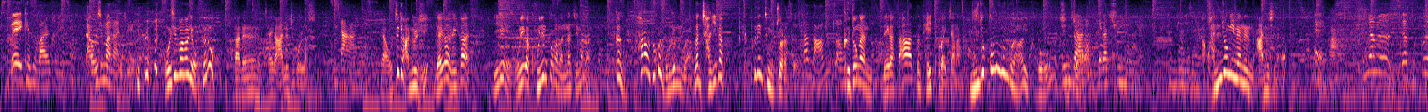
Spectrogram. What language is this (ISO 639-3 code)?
kor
